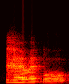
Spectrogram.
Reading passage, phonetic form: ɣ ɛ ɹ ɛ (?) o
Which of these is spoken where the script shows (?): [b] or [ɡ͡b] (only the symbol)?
ɡ͡b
